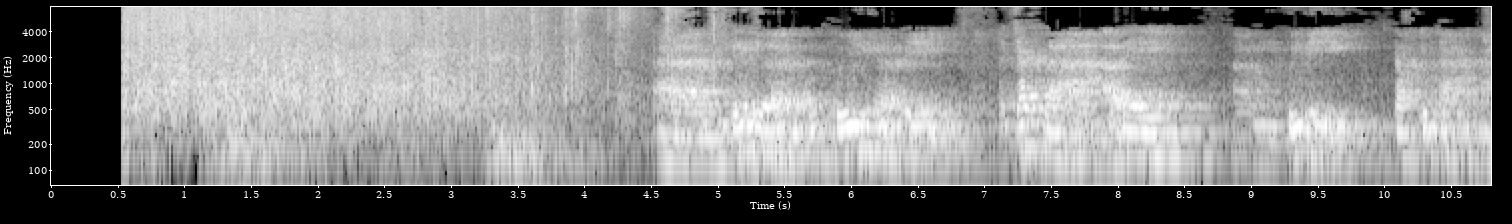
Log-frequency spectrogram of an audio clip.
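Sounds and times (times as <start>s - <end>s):
large audience applause: 0.6s - 4.8s
speech: 4.6s - 10.7s.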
